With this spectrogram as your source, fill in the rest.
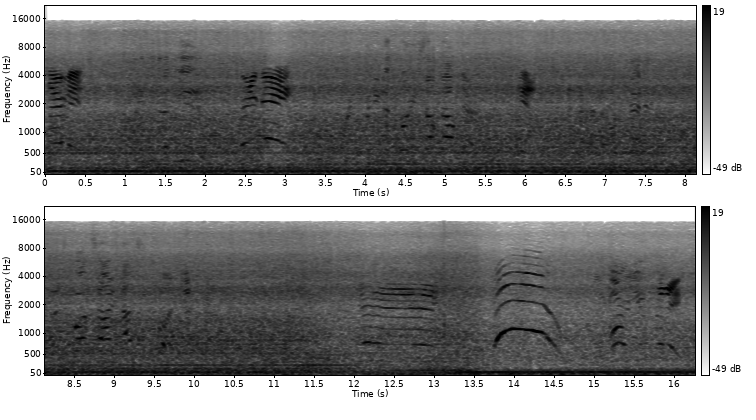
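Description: An aircraft engine drones loudly and steadily close by.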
